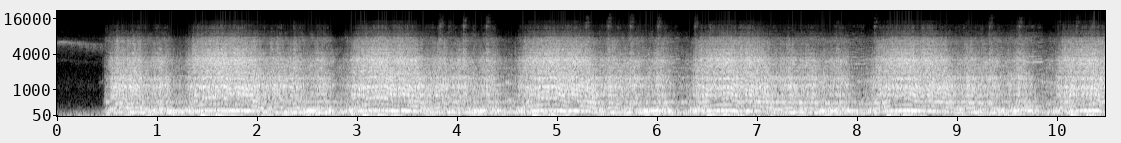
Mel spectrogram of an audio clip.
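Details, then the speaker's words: 1953 Studebaker Starliner, odometer 38,360 miles (possibly 138,360), off the road possibly 45 years, 6-volt system, hot wire bypass to coil: starter cranks steadily in slow surges without catching; erratic spark, owner suspects dirty points; cranking, no start. "I'll verify if I have any spark at spark plugs here. So, I saw a spark, but it's very erratic."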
